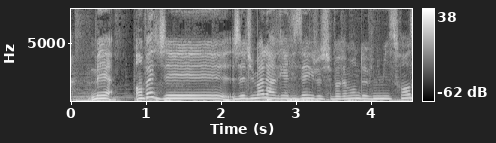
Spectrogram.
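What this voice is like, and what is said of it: Slight southern French accent. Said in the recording (French): “qui a quand même un petit accent du Sud”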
